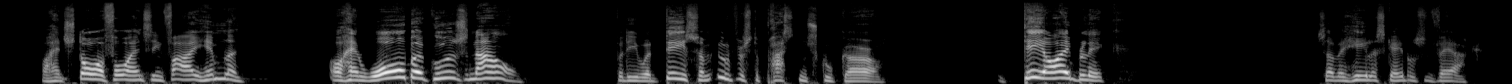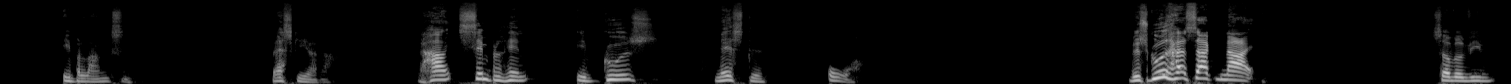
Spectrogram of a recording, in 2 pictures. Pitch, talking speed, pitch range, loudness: 180 Hz, 100 wpm, 135-220 Hz, -19 LUFS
